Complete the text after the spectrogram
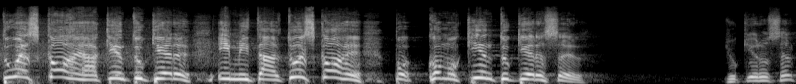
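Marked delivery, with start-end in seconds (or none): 0.0-5.9 loud, high, driving sermon voice; fiery preaching. Acted. Pastor preaching to the congregation, building and loud.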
